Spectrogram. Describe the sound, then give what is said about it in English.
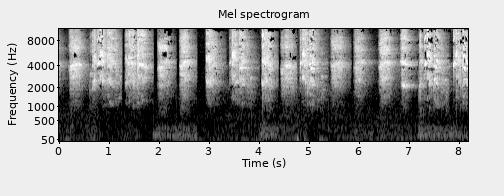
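A pet bird named Ari screams over and over in loud, harsh, high-pitched squawks, about two per second in a steady rhythm, with no voices alongside. The bird is screaming for attention and food. “And if he doesn't get it, he screams.”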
